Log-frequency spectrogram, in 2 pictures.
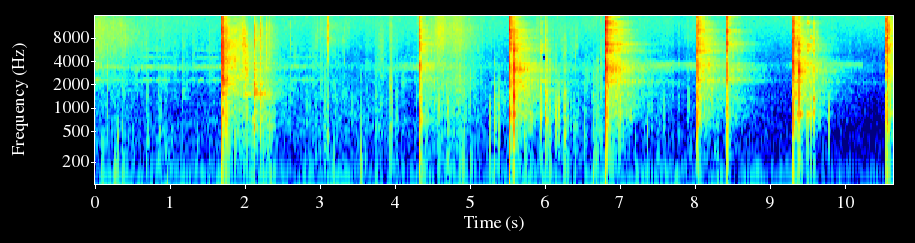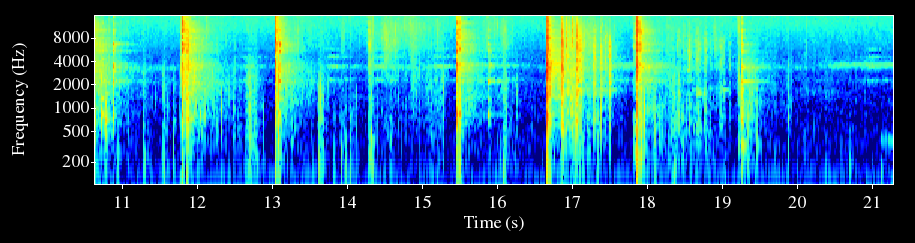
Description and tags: Pick axe striking rocks #2
Pick striking rocks at road cutting, Leith, Tasmania, shovel put down at start. Recorded on a Marantz PMD 661 with a Rode NT4 at 11:35 pm, 15 Feb 2021, Take 2
dig, Field-recording, pick-axe, rock, shovel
